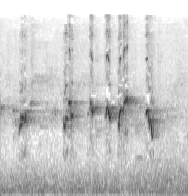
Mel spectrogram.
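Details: A few quick, rich warbled phrases from a young yellow-vented bulbul singing its rapid 'ropel' morning song, each note bending up then down.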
